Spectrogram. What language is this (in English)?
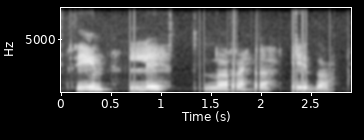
Icelandic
